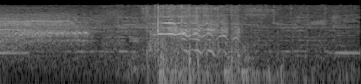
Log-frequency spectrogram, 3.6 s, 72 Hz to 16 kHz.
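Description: A horse in the video game Witcher 3 lets out a loud, shuddering neigh midway through, with hooves clip-clopping and soft ambient game sounds around it.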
